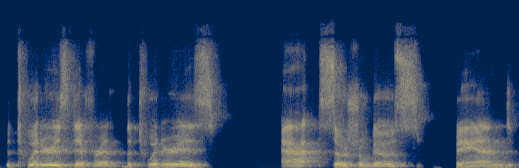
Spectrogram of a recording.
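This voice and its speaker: A man's voice: on the high side, takes it slowly. A young man chatting informally and jokingly as an interview guest, with roomy echo on his voice. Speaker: band member guest. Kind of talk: casual chat.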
